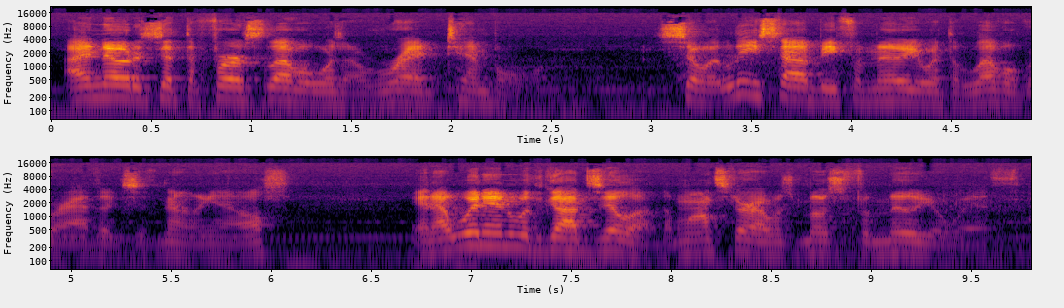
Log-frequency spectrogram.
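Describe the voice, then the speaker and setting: Bright-voiced man hamming up a story reading. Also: medium pitch, a little fast, a little hiss or hum, rough recording. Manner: hammy, breaks off to riff and joke. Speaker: co-host reading a story aloud. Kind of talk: comedic dramatic reading with casual asides.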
